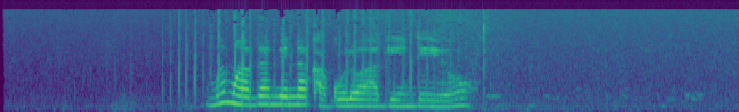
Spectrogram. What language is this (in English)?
Ganda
